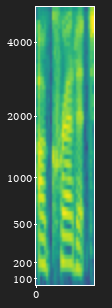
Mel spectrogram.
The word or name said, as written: accredit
